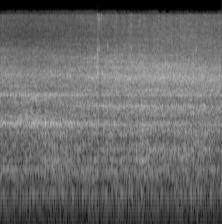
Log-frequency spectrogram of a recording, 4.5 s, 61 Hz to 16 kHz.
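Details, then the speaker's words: Miele RX1 Scout robot vacuum after board and brush motor replacement for F4 error, floor test run: even high-pitched whirring hiss with steady brush and fan sound, no grinding or stalling; normal operation. "Alright, seems to be functioning."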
